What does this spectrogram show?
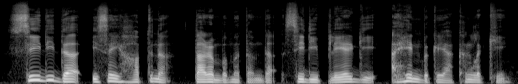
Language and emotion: Manipuri, neutral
